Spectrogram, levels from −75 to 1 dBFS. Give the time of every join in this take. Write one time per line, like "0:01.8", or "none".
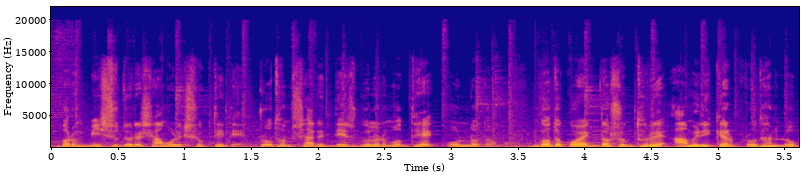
0:03.4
